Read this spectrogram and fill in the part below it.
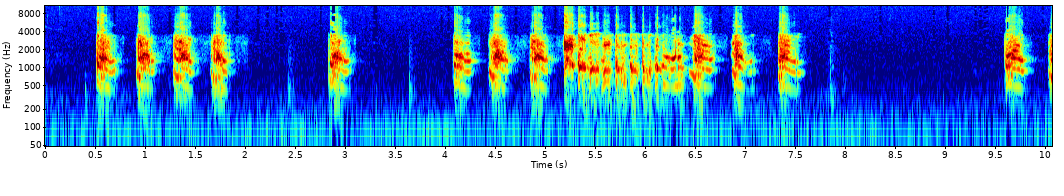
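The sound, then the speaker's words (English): A person vocally imitates a wild turkey gobble, sped up to sound like a wild Mississippi Eastern turkey: clipped, bright yelps in quick groups, then a loud, fast rattling gobble in the middle, more yelps after, and two final notes following a pause. “That's how I learned to gobble, and then I learned to speed it up and try to sound more like a wild Mississippi Eastern.”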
